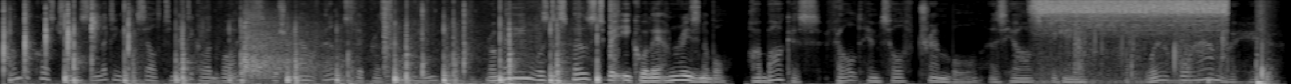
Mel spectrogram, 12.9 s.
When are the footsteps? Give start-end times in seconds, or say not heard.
0.0-6.2, 10.2-12.8.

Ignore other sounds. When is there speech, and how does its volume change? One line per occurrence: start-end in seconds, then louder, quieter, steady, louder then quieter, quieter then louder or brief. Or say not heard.
0.1-12.8 louder then quieter.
